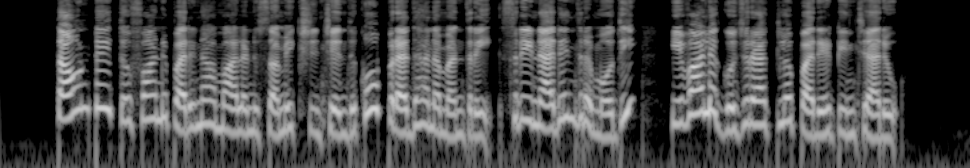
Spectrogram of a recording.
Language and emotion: Telugu, neutral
